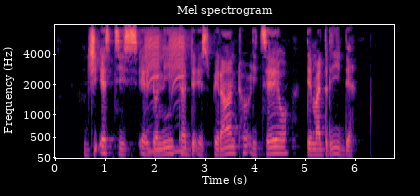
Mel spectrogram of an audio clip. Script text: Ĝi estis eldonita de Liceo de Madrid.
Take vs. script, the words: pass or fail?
fail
